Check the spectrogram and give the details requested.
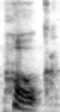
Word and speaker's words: poke: google some poke recipes it's spelled like poke p-o-k-e but it's poke um shannon have you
